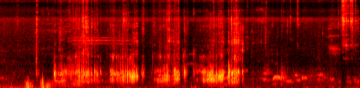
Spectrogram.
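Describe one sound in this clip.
A metal ladle scrapes and clinks against a clay pot while stirring.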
